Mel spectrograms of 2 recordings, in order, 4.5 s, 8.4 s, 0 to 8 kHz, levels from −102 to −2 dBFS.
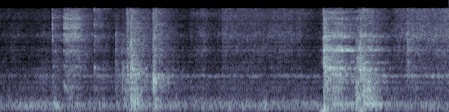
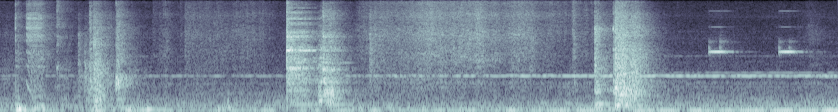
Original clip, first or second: second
